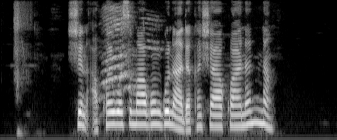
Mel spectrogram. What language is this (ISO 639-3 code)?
hau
